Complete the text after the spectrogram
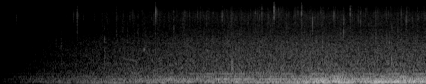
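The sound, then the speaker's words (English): A sudden storm on a hillside: heavy rain pours down steadily, swelling louder over a few seconds, with a deep rumbling of thunder rolling underneath. No voices are heard. “From out of nowhere, a storm was upon the hillside.”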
